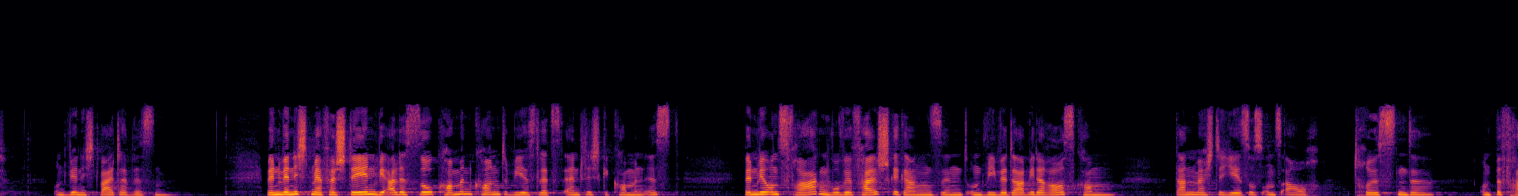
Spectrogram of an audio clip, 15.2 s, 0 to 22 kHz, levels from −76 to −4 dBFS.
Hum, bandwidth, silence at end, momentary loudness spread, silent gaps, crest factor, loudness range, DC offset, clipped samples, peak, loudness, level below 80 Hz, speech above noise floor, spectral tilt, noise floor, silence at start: none; 11 kHz; 0 s; 13 LU; none; 22 dB; 7 LU; under 0.1%; under 0.1%; -4 dBFS; -25 LUFS; -66 dBFS; 37 dB; -3.5 dB/octave; -62 dBFS; 0 s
